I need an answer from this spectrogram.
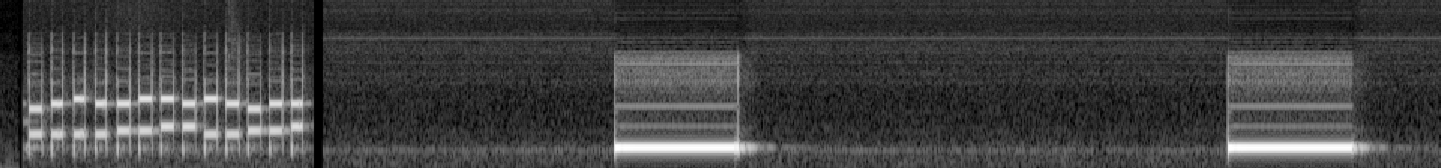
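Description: Telephone keypad dialing: a rapid run of many short touch-tone beeps, then two long, steady ringing tones separated by silence as the call connects.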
